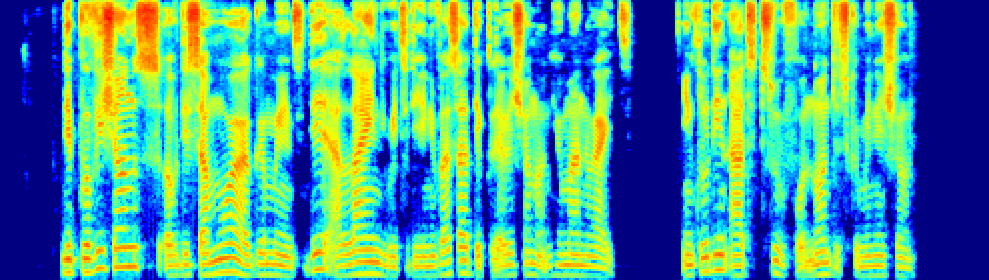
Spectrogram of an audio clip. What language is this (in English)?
Nigerian Pidgin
